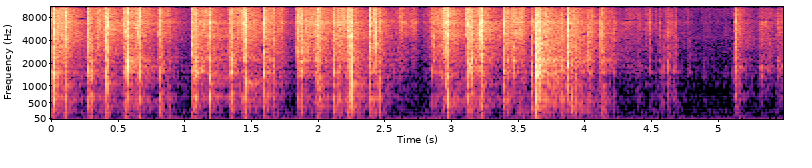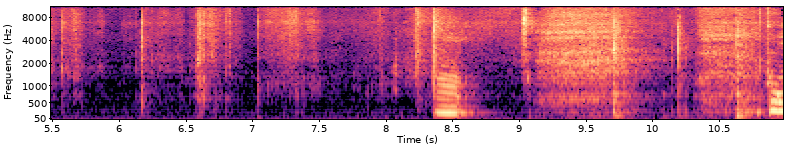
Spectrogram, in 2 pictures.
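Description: Tarot cards handled and laid out during a reading: soft rapid shuffling and flicking at first, then a quiet pause, followed by a few light card slaps and breaths near the end, with no clear talk.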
